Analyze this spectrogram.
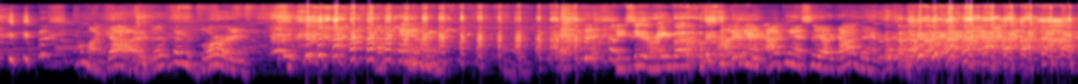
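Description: A bald man close by laughs loudly.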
